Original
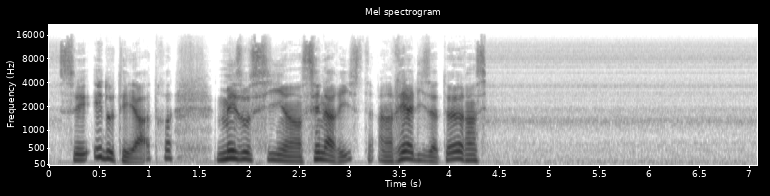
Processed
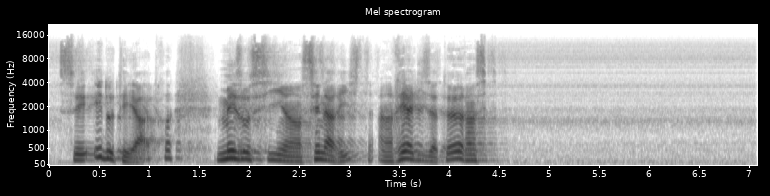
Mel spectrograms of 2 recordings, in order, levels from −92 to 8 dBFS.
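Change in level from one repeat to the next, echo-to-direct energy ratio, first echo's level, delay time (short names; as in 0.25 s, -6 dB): -9.5 dB, -15.0 dB, -15.5 dB, 0.107 s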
